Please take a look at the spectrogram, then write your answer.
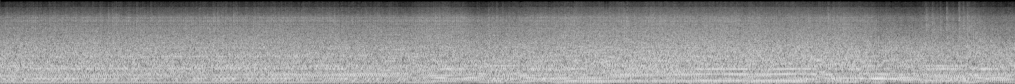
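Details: Roadside-dumped, neglected Victa Mustang 20 two-stroke lawnmower restarted after refuelling and priming: revs up cleanly with a crisp, even buzz and no misfires or stumbling, though some smoke comes off the engine and the owner suspects remaining issues.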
